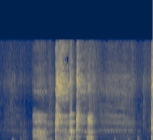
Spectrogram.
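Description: A few quick, throaty coughs burst out, the first with a rough voiced rasp, followed by quieter breathy sounds and a short pause.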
